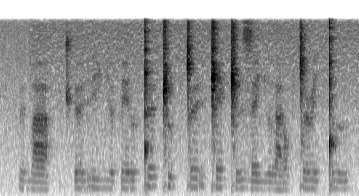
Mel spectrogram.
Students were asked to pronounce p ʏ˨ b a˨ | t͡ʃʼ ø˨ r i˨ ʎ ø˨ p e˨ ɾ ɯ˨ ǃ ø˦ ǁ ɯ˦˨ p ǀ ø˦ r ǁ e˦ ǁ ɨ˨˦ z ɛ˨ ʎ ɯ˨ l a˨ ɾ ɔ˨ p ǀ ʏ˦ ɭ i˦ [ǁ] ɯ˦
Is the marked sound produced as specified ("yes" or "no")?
no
